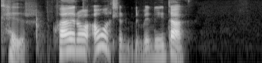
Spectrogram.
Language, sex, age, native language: Icelandic, female, 30-39, Icelandic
